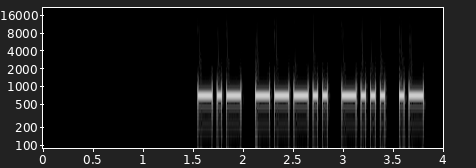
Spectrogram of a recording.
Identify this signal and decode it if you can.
Morse code, heard as a keyed tone, about 25 wpm, 700 Hz. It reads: K8BA
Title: USA Call Signs - 4 Characters - Repeated 3x - 25wpm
